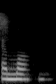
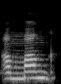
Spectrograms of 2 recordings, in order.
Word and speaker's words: among: Among. Distributed among the students, not among. There's no sound of O in that word.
